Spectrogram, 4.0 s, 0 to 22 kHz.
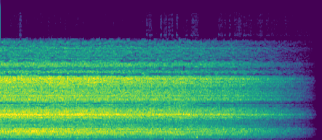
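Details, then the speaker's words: USB MP3 Bluetooth amplifier after fitting a 7805 regulator giving correct 5 V to the module: switches to FM mode and speaker gives a steady even hiss that fades; FM stage working, normal tuner static. "ये wire लगाते से ही FM mode बताकर चालू हो गया, मतलब अब अपना मॉड्यूल आवाज़ दे रहा है।"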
